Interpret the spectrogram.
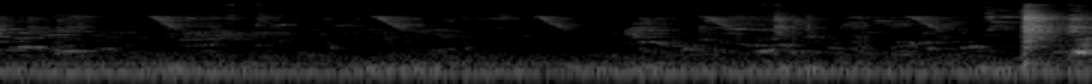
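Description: Small birds chirping, a string of short, steeply falling notes one or two a second, over a steady low hum. A single sharp knock stands out near the end.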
